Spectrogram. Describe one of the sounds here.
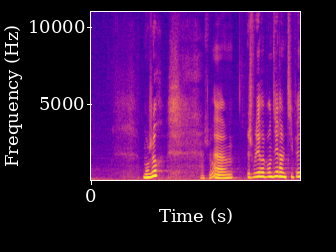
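A woman speaks through a microphone in a large hall, in short phrases.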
